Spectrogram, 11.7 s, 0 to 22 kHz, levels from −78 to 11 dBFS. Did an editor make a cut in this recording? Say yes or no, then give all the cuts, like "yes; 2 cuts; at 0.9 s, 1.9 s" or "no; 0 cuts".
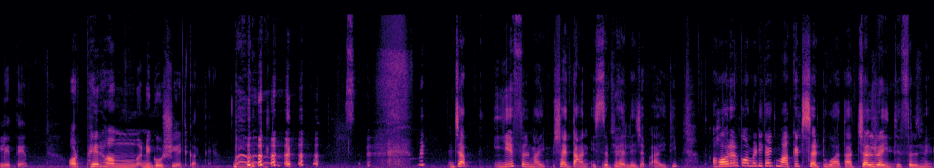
no; 0 cuts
